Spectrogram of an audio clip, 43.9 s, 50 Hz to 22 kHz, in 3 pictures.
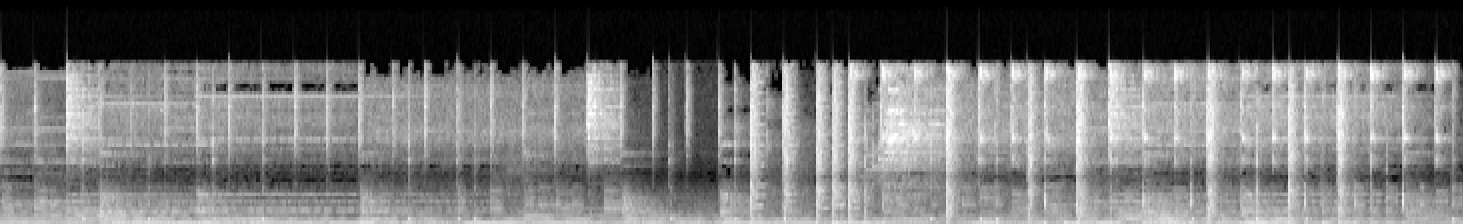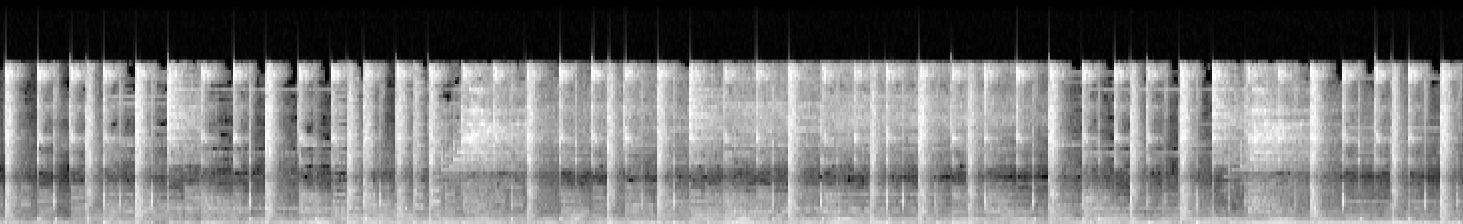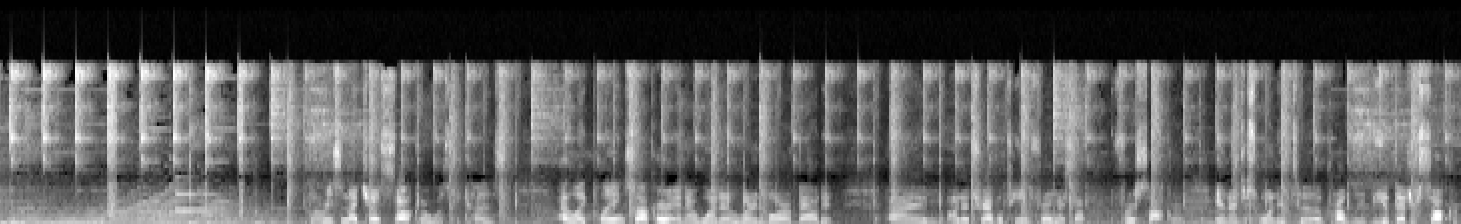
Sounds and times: Music: 0.0 - 43.8
Speech: 32.3 - 43.8.

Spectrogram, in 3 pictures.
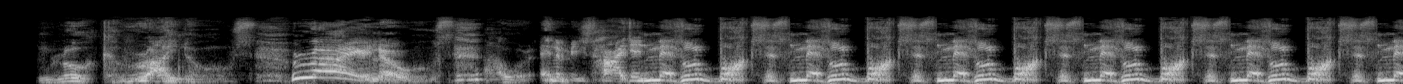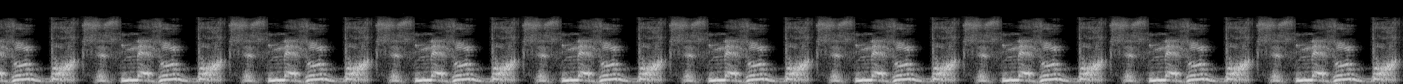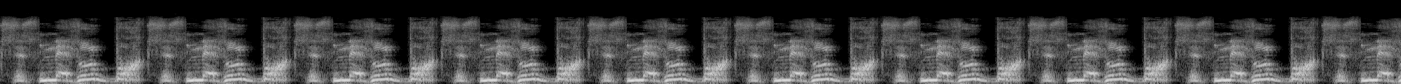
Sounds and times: Speech: 0.4 - 42.0.

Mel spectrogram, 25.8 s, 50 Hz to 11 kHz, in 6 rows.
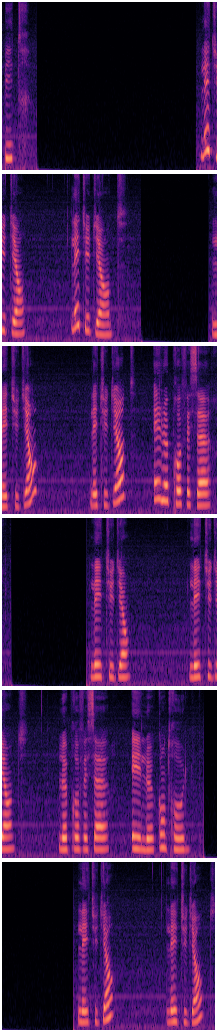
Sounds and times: Speech: 0.0 - 0.6, 3.9 - 4.8, 5.6 - 6.8, 8.4 - 9.4, 10.4 - 12.9, 14.6 - 15.5, 16.6 - 21.0, 23.0 - 23.8, 24.8 - 25.7.

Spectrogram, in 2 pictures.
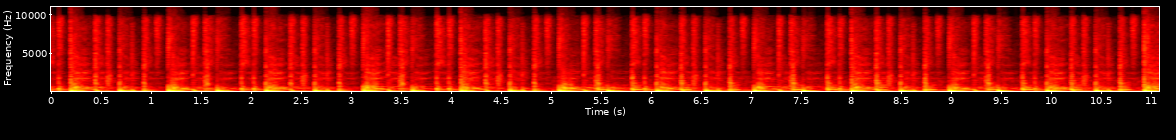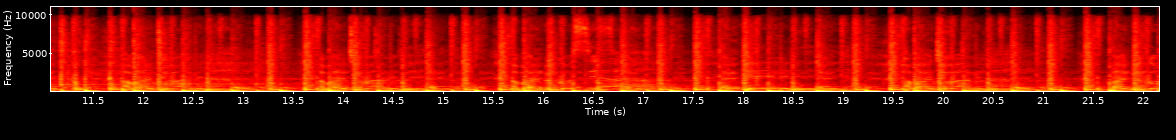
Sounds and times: Music: 0.0 - 22.1.

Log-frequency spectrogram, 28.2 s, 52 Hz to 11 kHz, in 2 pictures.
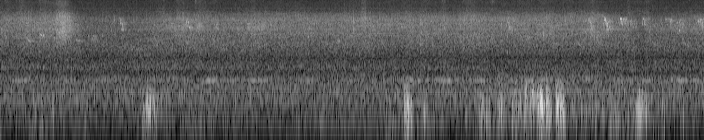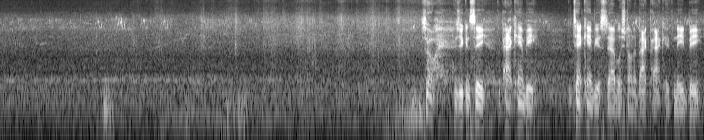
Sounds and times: Environmental noise: 0.0 - 28.1.

